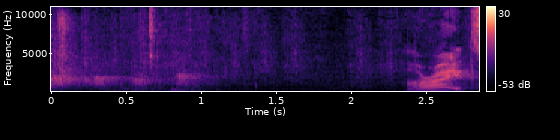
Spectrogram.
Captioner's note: applause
